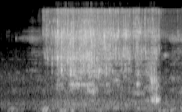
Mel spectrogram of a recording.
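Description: Water is poured into a pot of cooking beef liver (kaleji), a bright, steady splashing pour lasting about a second and a half before tapering off.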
